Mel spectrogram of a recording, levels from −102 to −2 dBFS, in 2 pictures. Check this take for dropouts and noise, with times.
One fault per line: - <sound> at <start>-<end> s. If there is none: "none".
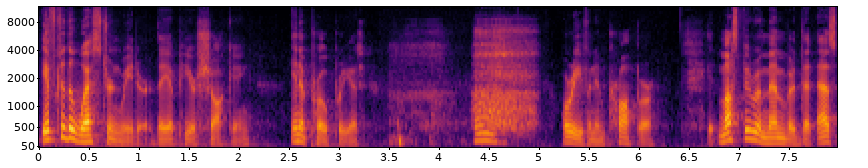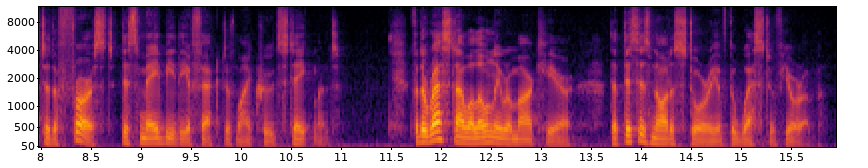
- sigh at 3.5-5.0 s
